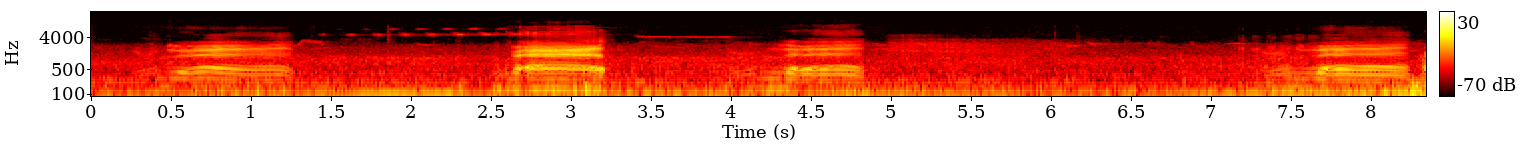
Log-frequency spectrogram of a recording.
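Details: Farm sheep bleating repeatedly, four separate wavering bleats spread across the stretch, one much louder than the rest, over a low steady background hum.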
